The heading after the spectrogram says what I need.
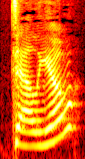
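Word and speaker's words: bdellium: b is for what dellium that's right b is for dellium like that without anyone knows what dalium is but it's the only word dominant of the beginning with a silent b oh boy oh boy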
